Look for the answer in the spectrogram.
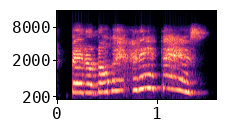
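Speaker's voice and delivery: high, loud, drawn-out parental yell; mock angry yell. Hostile parent scolding a child who copies them, acted yelling. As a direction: yell it slowly, high and exasperated. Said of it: "Estás gritando".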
